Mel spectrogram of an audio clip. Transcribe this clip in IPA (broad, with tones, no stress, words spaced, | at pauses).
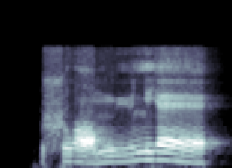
ʂwɔ̰˨˩my˧˥ ljɛ˥˩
